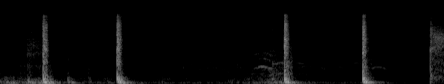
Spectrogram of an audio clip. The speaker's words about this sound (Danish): En kampklædt politimand begynder at slå på bilens ruder med hvad der ligner et metalrør. Inde i bilen sidder Ugandas oppositionsleder, den mega populære sanger ….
